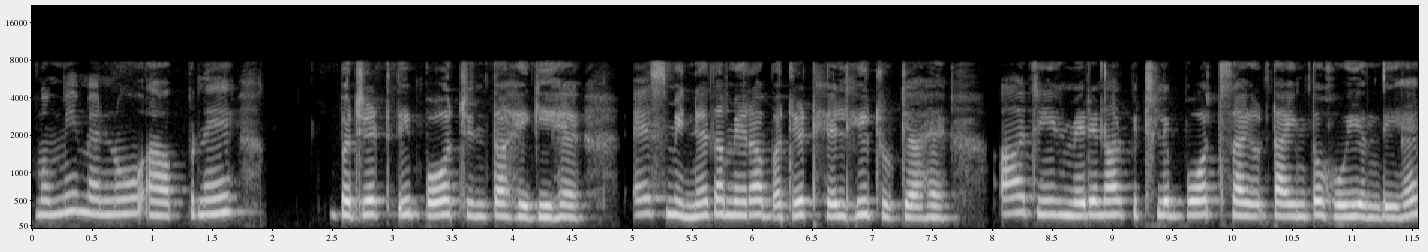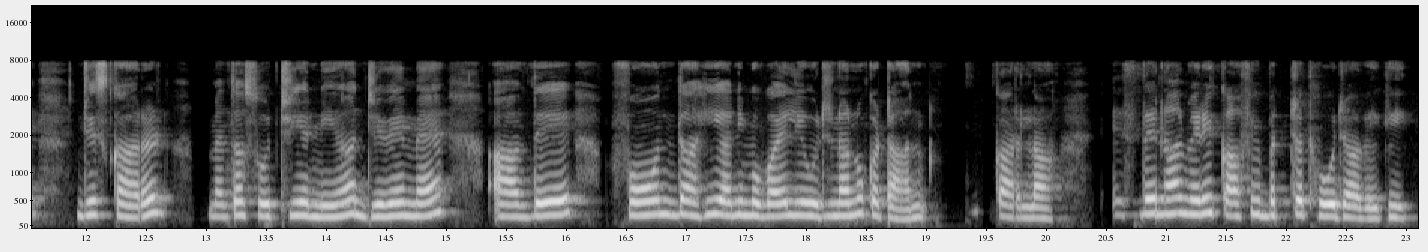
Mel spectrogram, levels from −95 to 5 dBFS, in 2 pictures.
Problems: constant background noise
